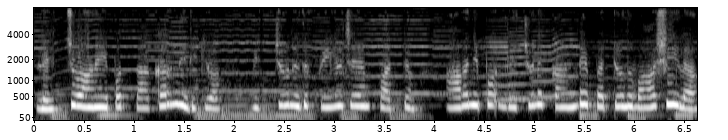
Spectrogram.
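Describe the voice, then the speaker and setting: A woman's voice: high voice, normal speed. Lady voicing every character in a fan drama, soothing and worried tones, dull home recording with bgm. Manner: switching between worried, soothing and brooding character voices. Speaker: fan fiction narrator voicing all roles. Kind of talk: fan audio drama dubbing. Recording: muffled lo-fi home dub. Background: background music.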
